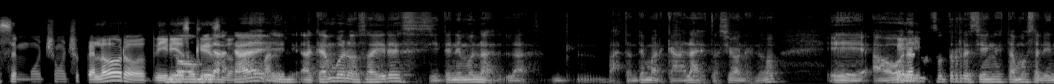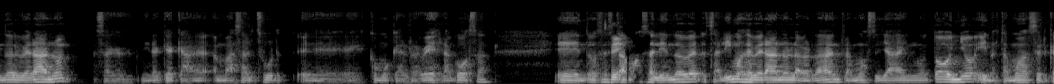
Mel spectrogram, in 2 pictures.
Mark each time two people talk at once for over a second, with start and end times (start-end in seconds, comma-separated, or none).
1.6-2.9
